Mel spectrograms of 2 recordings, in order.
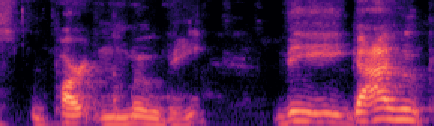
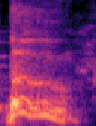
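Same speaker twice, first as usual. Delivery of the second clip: mock explosion boom; 11 semitones higher, 7 dB louder than usual. Explosion sound effect.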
